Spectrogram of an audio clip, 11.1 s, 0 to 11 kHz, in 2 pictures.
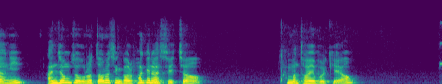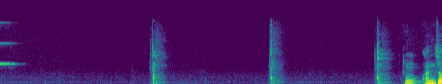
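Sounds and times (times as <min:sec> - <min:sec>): multimeter key beep: 0:05.5 - 0:05.8.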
